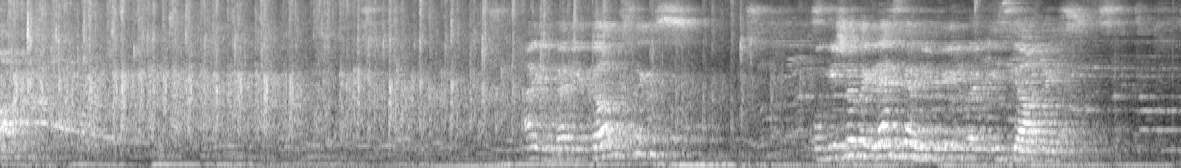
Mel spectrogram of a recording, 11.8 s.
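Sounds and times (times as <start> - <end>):
audience applause at a pluricultural gathering of indigenous peoples: 0.0 - 7.7
speech: 5.3 - 6.8, 8.2 - 10.6.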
